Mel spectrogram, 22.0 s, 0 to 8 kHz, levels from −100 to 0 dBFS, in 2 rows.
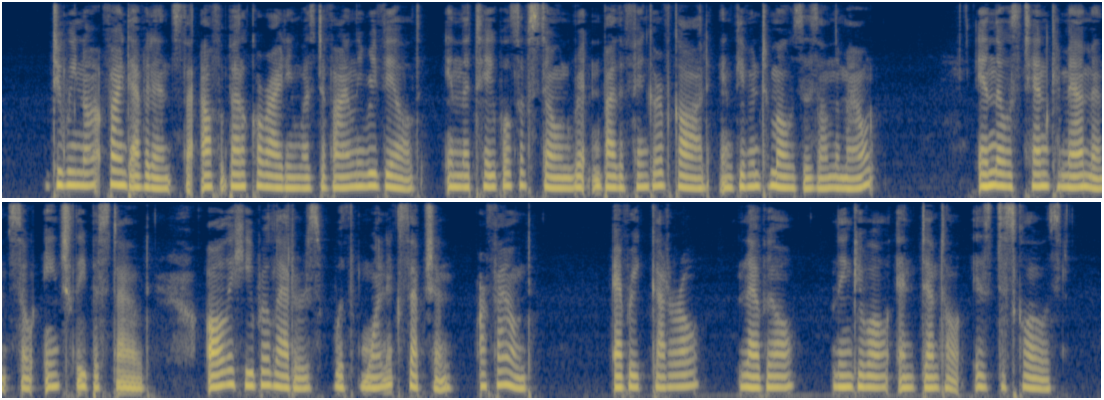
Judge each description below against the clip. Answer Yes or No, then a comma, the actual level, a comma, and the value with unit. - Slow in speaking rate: No, average, 145 wpm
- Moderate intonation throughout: No, narrow, 2.3 semitones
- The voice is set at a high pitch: No, medium, 170 Hz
